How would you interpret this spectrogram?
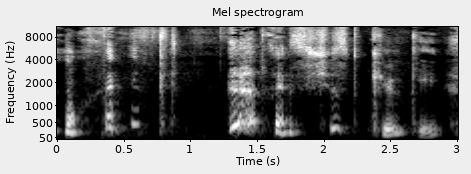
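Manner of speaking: high, laughing what; giggling, incredulous; laughing disbelief. Real, not acted. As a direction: crack up in disbelief.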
